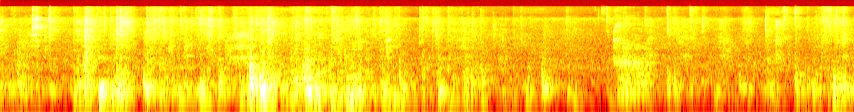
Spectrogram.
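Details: Ava's seven-week-old puppies playing indoors, letting out rapid, rough little barks and yelps in irregular bursts over the first few seconds, then a brief whine, while a person talks softly in the background.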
